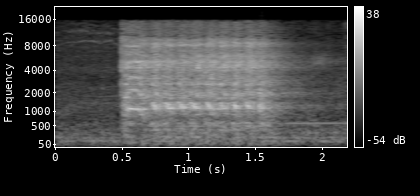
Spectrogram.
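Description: A 2026 Kawasaki ZX6R sportbike fires up after a moment of quiet, a sharp close-up burst of starter whine and engine catching that holds steady for about a second before easing down toward idle.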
